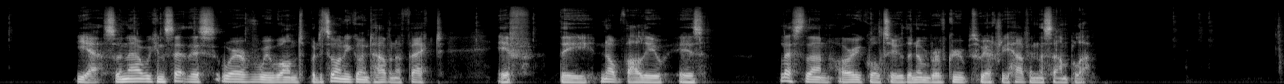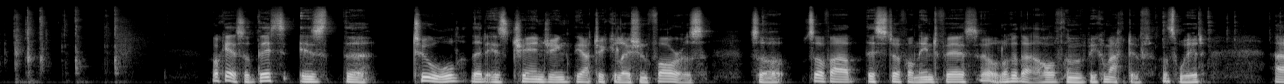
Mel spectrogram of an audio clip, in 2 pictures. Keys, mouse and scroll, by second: 0.0-2.4 drag, 4.7-5.3 drag, 6.9-8.6 drag, 11.8 click, 12.0 click, 13.0 ctrl+s, 15.3-18.8 drag.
